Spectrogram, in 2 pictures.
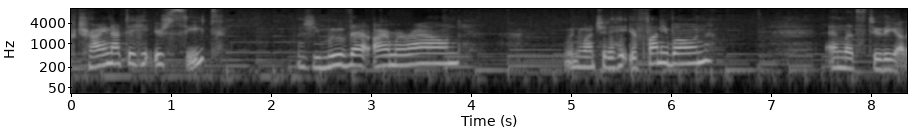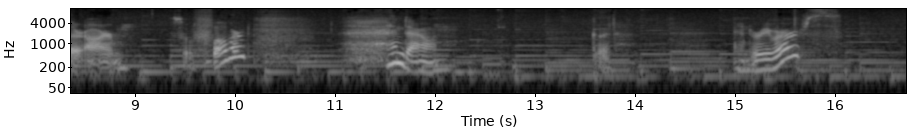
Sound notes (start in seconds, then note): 11.0 inhales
